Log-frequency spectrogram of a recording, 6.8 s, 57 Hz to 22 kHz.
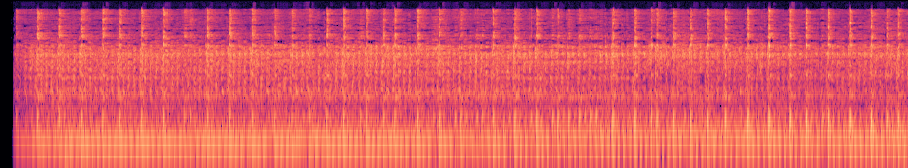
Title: Piston slap, yamaha force1 2 stroke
